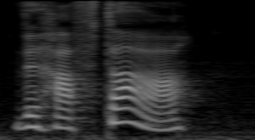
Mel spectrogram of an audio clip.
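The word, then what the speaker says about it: ve'ahavta: V'hafta is perfect, and you loved. V'hafta, stressed on the final syllable, is imperfect.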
